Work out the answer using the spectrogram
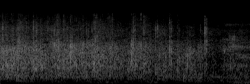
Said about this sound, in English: Can you get a witness with me to here tonight? Come on, clap your hands all over.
